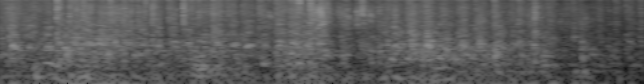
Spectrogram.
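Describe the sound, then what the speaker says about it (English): Pigeons coo steadily throughout an old bird loft in Moose Jaw, Saskatchewan, a dense continuous murmur of many birds close by, with no talk. "So this is the old flying loft, old bird loft."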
